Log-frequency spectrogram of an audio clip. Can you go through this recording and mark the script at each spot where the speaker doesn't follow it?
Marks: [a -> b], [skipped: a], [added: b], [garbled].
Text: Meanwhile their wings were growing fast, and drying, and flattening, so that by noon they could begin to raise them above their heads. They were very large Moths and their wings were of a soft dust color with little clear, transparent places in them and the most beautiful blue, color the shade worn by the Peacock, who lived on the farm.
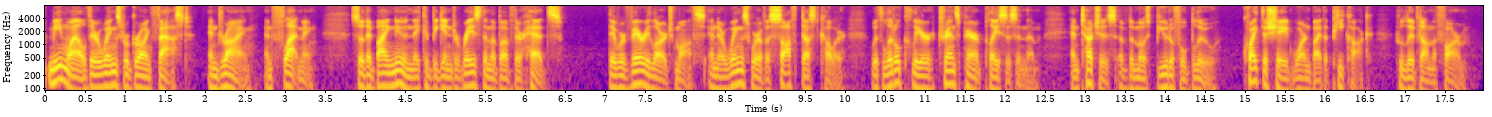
Meanwhile their wings were growing fast, and drying, and flattening, so that by noon they could begin to raise them above their heads. They were very large Moths and their wings were of a soft dust color with little clear, transparent places in them and [added: touches of] the most beautiful blue, [color -> quite] the shade worn by the Peacock, who lived on the farm.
